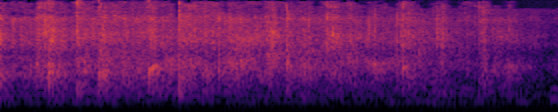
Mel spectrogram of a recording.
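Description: Congregation at an Indonesian church service clapping together, a continuous, moderately quiet patter of many hands filling the room at an even level throughout.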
